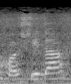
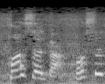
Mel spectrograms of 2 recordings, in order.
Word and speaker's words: Hosoda: It's directed by Momaro Hoshida. Why is it sticking? Hosoda. I am sorry for the mispronunciation.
